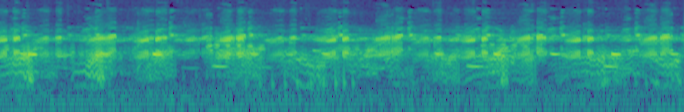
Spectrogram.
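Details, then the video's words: A steady frog chorus: many croaking frogs overlap in rough pulsed bursts, with short tonal notes scattered through and a constant bright band above, the loudness rising and dipping about once a second. "FROGS CROAKING"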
